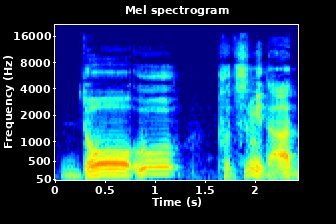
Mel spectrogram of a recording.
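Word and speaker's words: 動物: 발음은 도우부츠입니다.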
